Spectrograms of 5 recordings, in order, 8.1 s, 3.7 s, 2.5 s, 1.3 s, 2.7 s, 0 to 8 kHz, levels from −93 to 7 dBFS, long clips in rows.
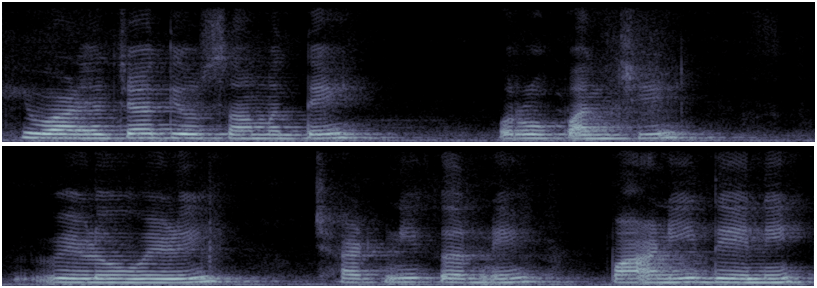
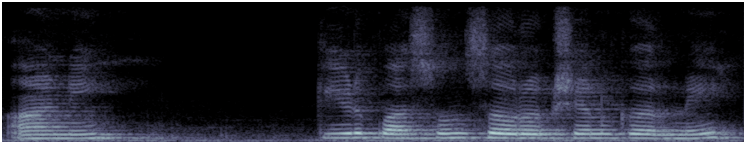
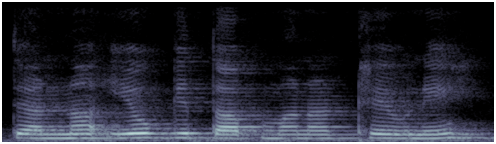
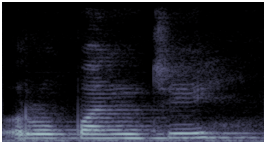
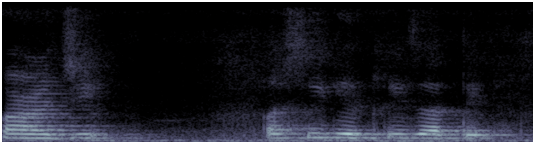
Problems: none marked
